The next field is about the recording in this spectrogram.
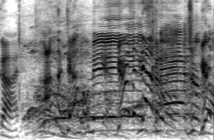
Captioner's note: audience gasp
